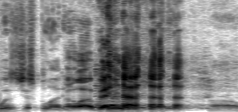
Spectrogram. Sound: laughs

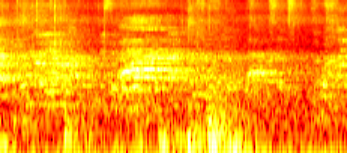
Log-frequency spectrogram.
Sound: crowd chattering

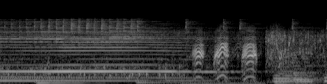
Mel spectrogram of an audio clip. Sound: quacks

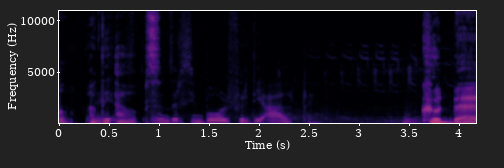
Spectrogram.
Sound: speaking in foreign language

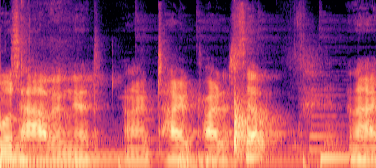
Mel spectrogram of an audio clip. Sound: can thudding

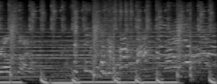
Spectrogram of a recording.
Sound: crowd laughs; giggles; kids cheering

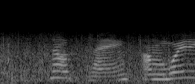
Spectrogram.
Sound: groggily

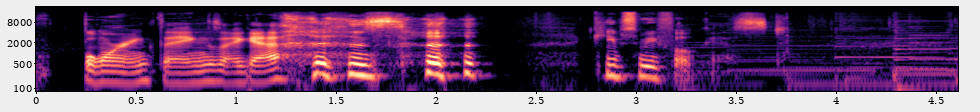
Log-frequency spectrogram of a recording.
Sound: laughing

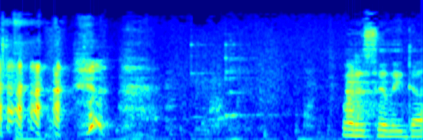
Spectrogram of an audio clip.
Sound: laughing

